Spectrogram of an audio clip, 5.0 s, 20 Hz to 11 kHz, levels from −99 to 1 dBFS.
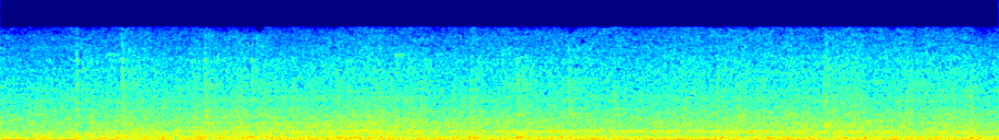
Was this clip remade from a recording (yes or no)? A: yes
